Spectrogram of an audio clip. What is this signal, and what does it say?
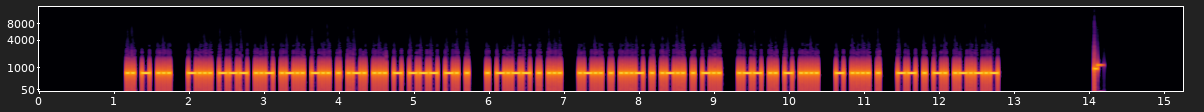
Morse code, heard as a keyed tone, about 34 wpm, 700 Hz. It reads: ITS BOULDERSTONE EYES LEVELED WITH THE MEN.
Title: A Sound Of Thunder 35wpm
